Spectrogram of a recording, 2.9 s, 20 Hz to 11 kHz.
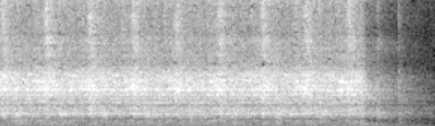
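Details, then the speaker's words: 1965 Ford Mustang coupe, engine swapped around 1989–90 (supposedly a 302), sitting 33 years with engine previously locked, first crank test, battery charge unknown: steady fast starter whir with even compression pulses, turns over freely; oil leaking, spark present. "That sounds great. >> Sweet. >> That sounds super great."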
